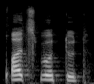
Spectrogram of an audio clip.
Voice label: "qiwacbottut", Archi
